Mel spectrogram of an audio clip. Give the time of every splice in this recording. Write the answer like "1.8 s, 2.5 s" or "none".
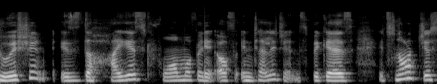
2.0 s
